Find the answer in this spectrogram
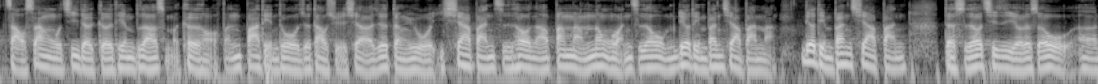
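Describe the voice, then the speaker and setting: A man with a Taiwanese Mandarin accent, hosting a podcast and telling a story in a casual, animated way, getting louder and higher when he is indignant. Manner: animated retelling with frequent sentence-final particles; rises in pitch and volume when indignant. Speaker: podcast host.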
